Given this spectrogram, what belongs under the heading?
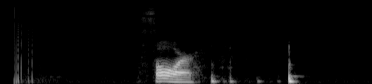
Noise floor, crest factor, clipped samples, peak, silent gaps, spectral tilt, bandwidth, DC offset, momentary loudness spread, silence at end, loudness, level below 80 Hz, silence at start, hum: -72 dBFS; 20 dB; under 0.1%; -6 dBFS; none; -10.5 dB/octave; 13 kHz; under 0.1%; 19 LU; 0.75 s; -21 LUFS; -62 dBFS; 1.55 s; none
